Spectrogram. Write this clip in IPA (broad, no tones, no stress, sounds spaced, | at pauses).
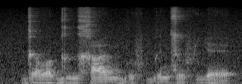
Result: ɡ ɘ lˠ ʊ ɡ ɯ x ɑ ɐ̯ m b ʊ f b ɘ n z ʊ f ʎ ɛ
